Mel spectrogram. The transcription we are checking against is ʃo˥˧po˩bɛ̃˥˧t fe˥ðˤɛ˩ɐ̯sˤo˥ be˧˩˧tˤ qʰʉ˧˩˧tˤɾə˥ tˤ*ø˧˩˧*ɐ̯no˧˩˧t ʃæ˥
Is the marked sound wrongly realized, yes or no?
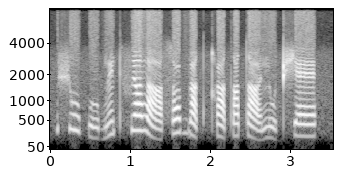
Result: yes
